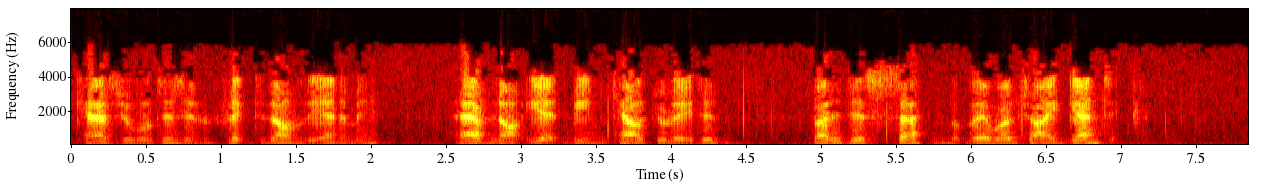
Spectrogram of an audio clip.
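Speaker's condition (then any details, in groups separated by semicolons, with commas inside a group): No condition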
